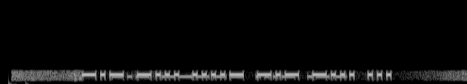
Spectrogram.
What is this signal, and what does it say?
Morse code, heard as a keyed tone, about 25 wpm, 460 Hz. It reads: KB4KBS
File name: contests / CW-SS-k5tr- -0200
